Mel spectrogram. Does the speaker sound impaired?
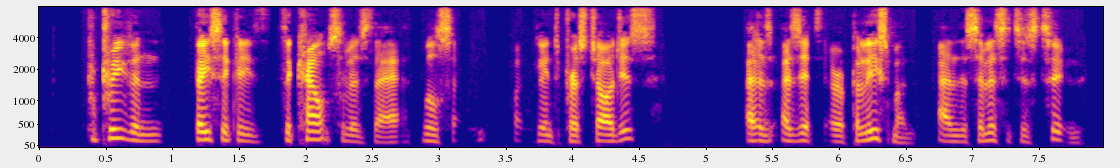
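Yes: stammer; lifelong stammer; milder stammer than about six years ago; much heavier stammer about six years ago during trial, barrister advised not speaking in court; here repeated sounds, repeated words.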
